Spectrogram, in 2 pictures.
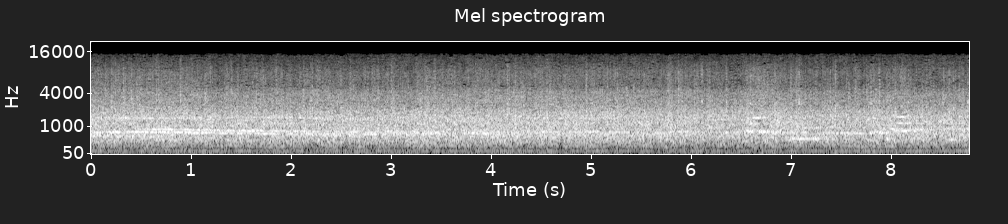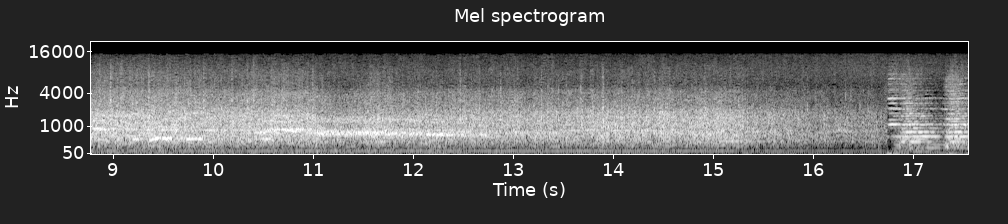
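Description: A large audience applauding steadily, with voices calling out over the clapping, on an old newsreel soundtrack. The applause eases off slightly near the end.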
